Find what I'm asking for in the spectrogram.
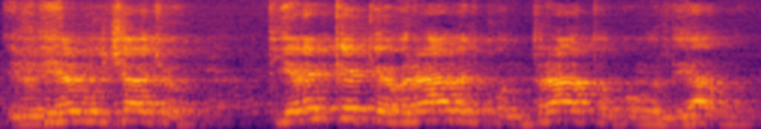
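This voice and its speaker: A man's voice: high-pitched, normal speed. A man preaching a sermon as pastor, telling a story and often calling to his listeners as brothers. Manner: animated preaching, addressing listeners as hermano. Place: church hall. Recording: echoey church recording from far off.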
